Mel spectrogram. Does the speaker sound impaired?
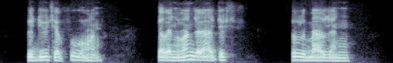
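Yes: spinal muscular atrophy type 2; neuromuscular.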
